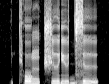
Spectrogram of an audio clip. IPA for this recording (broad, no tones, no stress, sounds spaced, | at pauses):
cʰ o ŋ t͡ʃ ɨ ɾʲ ʉ d͡z ɨ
